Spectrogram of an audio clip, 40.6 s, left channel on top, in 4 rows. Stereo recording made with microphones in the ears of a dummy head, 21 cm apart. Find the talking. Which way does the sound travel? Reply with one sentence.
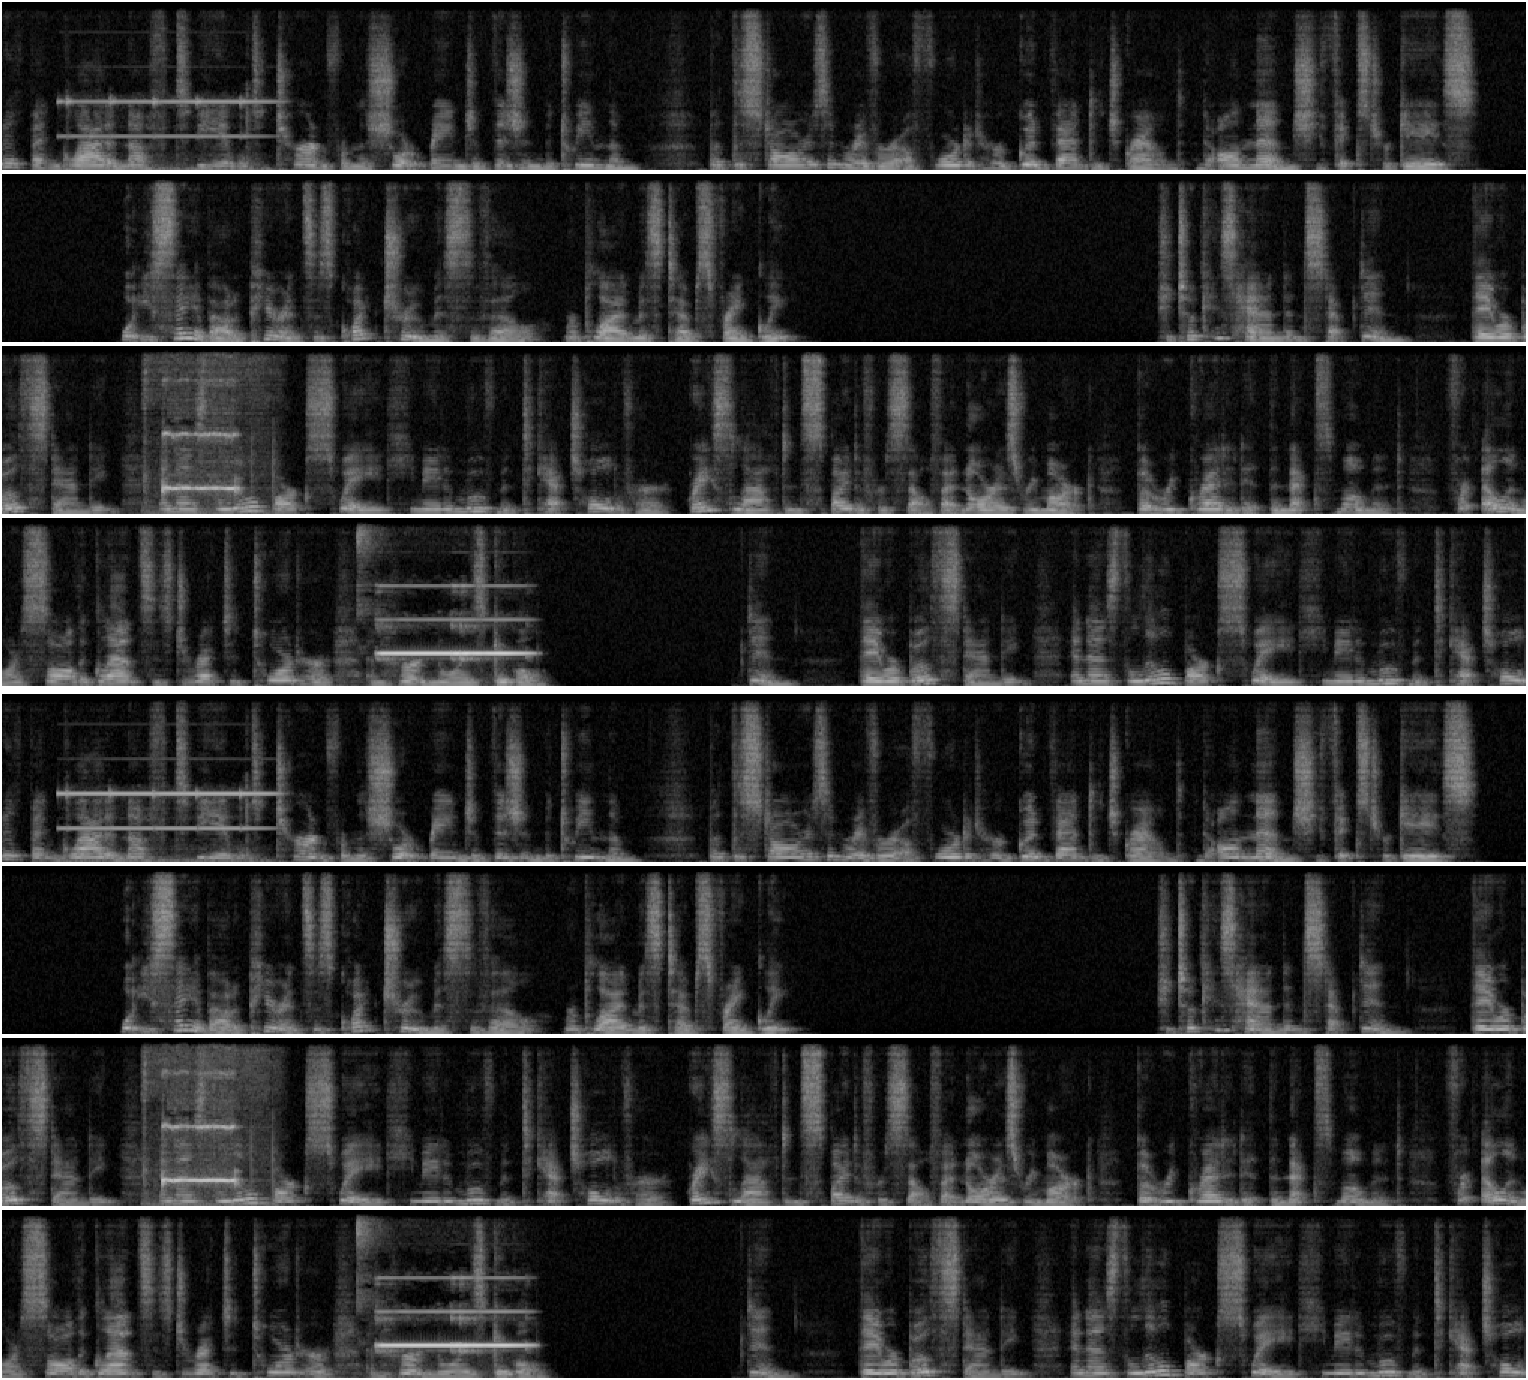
In this clip you hear the talking stay in one place.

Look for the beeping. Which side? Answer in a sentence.
You can hear the beeping on the right.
